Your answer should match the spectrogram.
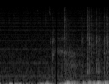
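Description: Computer keyboard keys clicking as a word is typed, the clicks scattered and coming more often in the second half, over a low rumble.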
